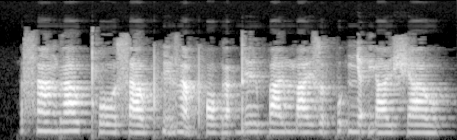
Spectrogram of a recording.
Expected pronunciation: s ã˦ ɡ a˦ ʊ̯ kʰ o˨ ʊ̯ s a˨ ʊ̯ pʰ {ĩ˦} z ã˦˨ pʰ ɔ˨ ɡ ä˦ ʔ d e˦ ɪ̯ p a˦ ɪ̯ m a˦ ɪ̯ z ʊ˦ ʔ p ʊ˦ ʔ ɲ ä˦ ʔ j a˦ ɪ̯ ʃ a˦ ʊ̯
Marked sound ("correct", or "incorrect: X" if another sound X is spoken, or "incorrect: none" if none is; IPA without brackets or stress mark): incorrect: ĩ˦˨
